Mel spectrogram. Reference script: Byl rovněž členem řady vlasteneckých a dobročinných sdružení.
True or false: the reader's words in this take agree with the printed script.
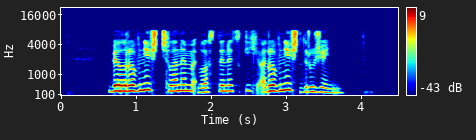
false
